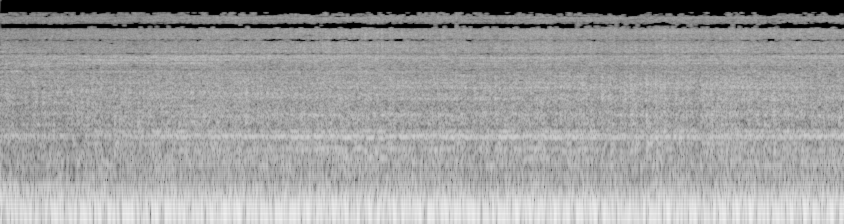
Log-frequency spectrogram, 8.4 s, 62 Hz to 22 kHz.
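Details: 1987 Camaro Z28 V8 revived after nearly 30 years parked, running with alternator belt removed and only water pump driven, timing only rough set: low steady V8 burble, even idle, no tapping or misfire; good oil pressure, sounds healthy.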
